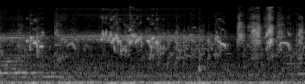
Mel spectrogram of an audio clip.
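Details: Budgerigars mating: continuous warbled chatter with quick chirps and squeaks, a low hum underneath.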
